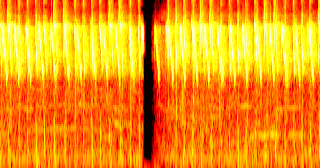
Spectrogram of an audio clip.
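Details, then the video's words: Brown prinia singing in the continuous rattling ngebren style: a dense, very fast high buzzing trill of rapid repeated notes, broken once by a brief silent gap. "SUARA BURUNG CIBLEK GUNUNG NGEBRENN"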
